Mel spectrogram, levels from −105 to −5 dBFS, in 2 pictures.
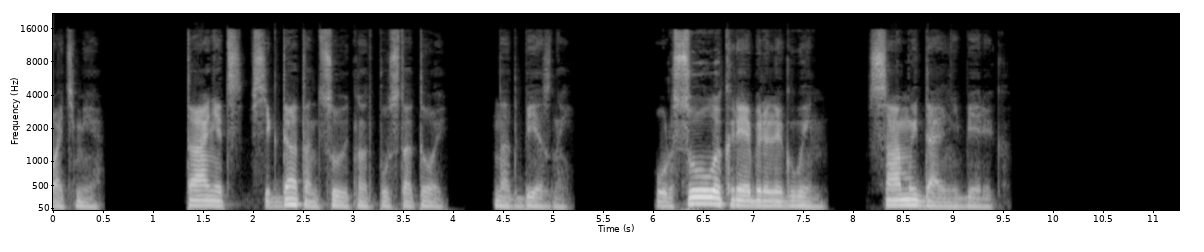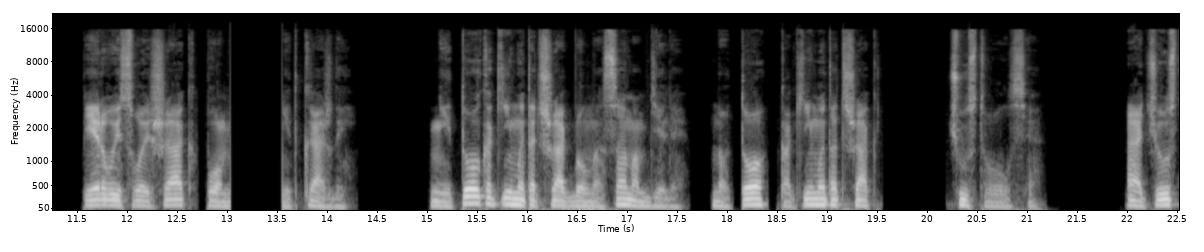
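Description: A rebuffering stall occurs at 13.03 s, where the sound drops to silence for 0.52 s before picking up exactly where it left off, and a second at 19.55 s adds 0.64 s of silence. In each case the player exhausted its store of downloaded audio and had to wait for more data to arrive. No material is skipped or repeated; the gaps simply insert dead time, stretching the playback by just over a second in total.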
